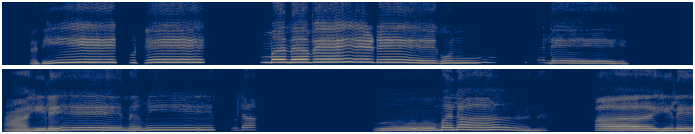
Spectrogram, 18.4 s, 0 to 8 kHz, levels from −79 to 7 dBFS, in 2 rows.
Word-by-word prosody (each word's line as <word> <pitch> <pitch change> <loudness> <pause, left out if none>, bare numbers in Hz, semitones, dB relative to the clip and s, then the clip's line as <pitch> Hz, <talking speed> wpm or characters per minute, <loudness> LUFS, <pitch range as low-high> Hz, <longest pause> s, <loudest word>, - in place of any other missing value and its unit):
कधी, 345 - 0 0.2
कुठे, 320 +2 -5 1.5
मन 360 0 +7 0.3
वेडे 380 -1 +3 0.7
गुंतले 285 +1 -6 1.8
पाहिले 180 +5 -3 0.9
ना 240 +2 -4
मी 285 0 -4
तुला. 280 +1 -16 1.6
तू 250 +3 -1
मला 295 +1 0 0.9
ना 220 0 -14 0.6
पाहिले 240 -1 +1
285 Hz, 40 wpm, -25 LUFS, 240-335 Hz, 1.8 s, मन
